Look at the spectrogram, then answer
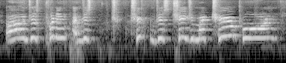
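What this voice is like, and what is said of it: Imitates another person's voice. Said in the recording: “my Joe impression”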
